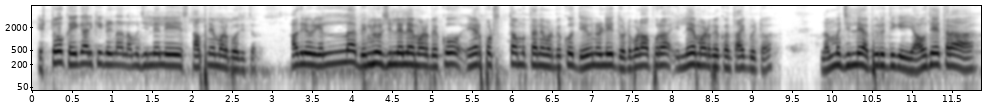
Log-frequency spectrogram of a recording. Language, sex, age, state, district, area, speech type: Kannada, male, 30-45, Karnataka, Chikkaballapur, rural, spontaneous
